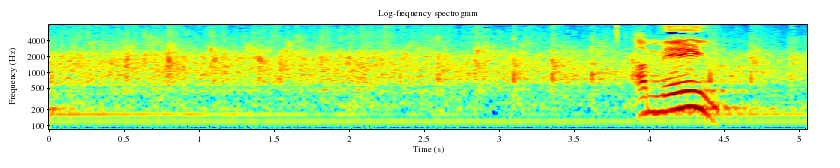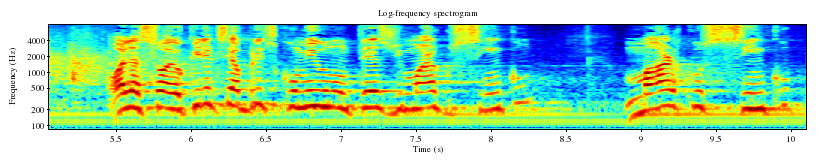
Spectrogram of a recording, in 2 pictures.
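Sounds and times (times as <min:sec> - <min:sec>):
audience applause: 0:00.0 - 0:06.2
speech: 0:03.9 - 0:04.6, 0:05.5 - 0:10.1.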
